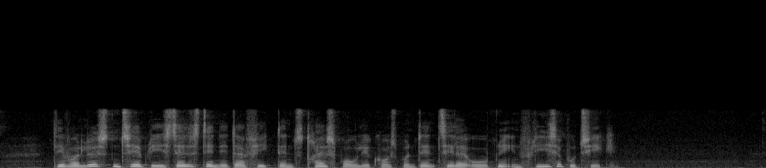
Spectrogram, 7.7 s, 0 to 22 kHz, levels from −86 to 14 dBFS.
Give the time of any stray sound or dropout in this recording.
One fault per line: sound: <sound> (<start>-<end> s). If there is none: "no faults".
no faults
